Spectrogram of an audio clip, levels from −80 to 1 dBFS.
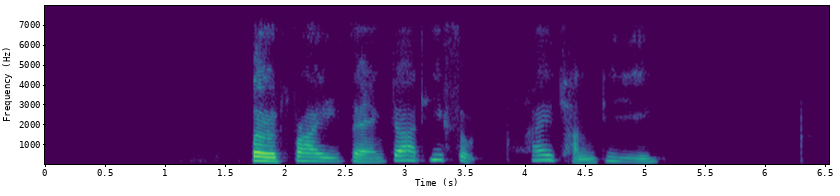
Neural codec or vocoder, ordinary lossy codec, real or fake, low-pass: codec, 16 kHz, 1.1 kbps, Voila-Tokenizer; Opus, 32 kbps; fake; 7.2 kHz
